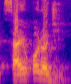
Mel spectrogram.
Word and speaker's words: psychology: P is not pronounced in the word psychology.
